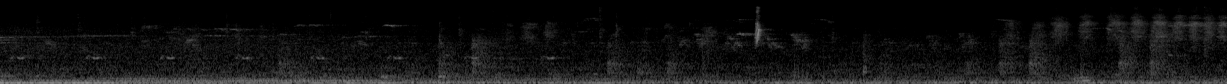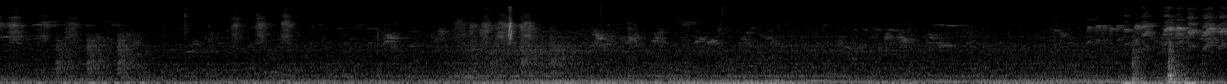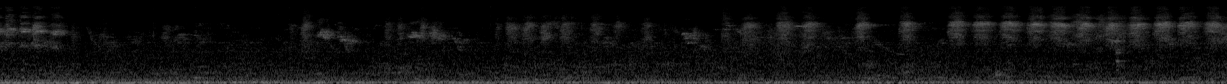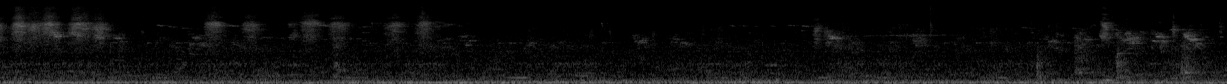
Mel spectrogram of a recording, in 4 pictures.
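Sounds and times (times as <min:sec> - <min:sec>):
small bird chirping: 0:00.0 - 0:26.6.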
